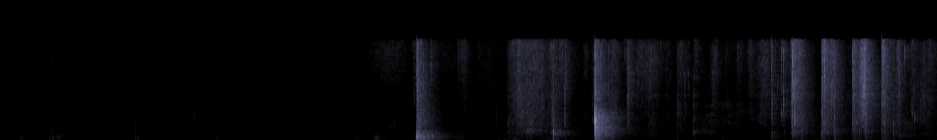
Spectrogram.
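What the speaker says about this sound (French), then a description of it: "je mélange les cartes et on va regarder pour vous les béliers" Oracle cards being shuffled by hand, with a few sharp riffling and tapping bursts separated by quiet gaps, close and fairly loud, no talking.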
